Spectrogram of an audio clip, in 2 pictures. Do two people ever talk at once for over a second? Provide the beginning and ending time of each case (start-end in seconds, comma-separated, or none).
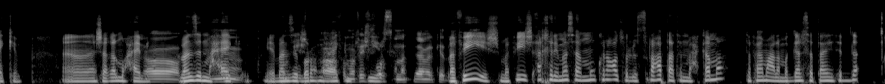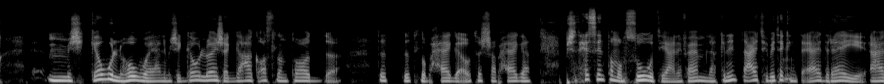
1.4-3.8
